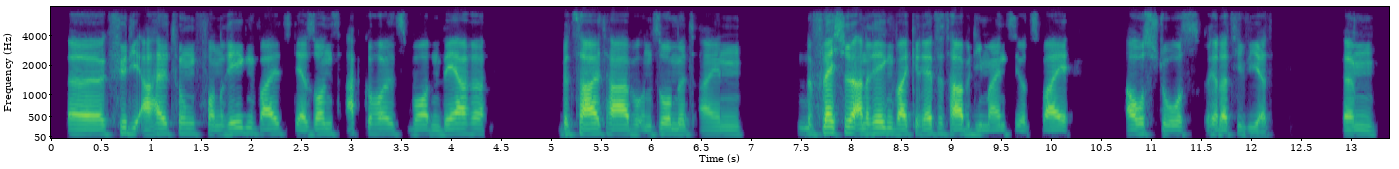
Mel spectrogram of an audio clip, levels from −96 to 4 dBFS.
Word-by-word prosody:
äh, 110 -1 +3
für 130 +5 -5
die 125 +1 -4
Erhaltung 120 +3 0
von 110 -2 -6
Regenwald, 120 -1 -1
der - - 0
sonst 115 +1 -3
abgeholzt 115 -2 -6
worden 110 -2 -2
wäre, 115 +1 +2 0.7
bezahlt 115 +1 +4
habe 110 -1 +5
und 100 -1 -10
somit 115 -1 -4
ein 100 0 -6 0.6
'ne 125 -2 -10
Fläche 140 +5 +5
an 115 - +5
Regenwald 125 -3 +2
gerettet 120 +1 -2
habe, 105 0 +5
die 105 0 -10
meinen 105 +1 -4 1.0
CO2-Ausstoß 105 -2 -3
relativiert. - - -3 0.7
Ähm 100 -1 -2
110 Hz, 120 wpm, -24 LUFS, 105-120 Hz, 1.0 s, habe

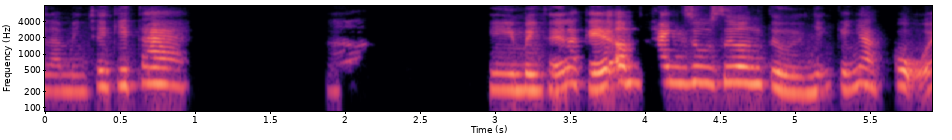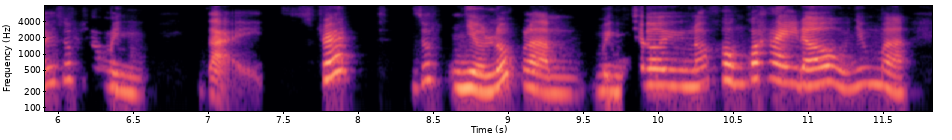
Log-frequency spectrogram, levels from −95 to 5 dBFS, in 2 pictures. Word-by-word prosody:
là 205 -1 -12
mình 200 0 -11
chơi 245 +4 -4
guitar. 265 0 0 0.9
Đó. - - -23 1.0
Thì 215 -1 -4
mình 210 0 +1
thấy 215 +3 0
là 285 - -2
cái 220 +1 +6
âm 295 +3 +5 0.2
thanh 295 -1 +2
du 295 0 -2
dương 295 0 +2
từ 225 -4 +1
những 195 +4 -7
cái 225 -2 -8
nhạc 265 -2 -4
cụ 255 - 0
ấy 280 - -4
giúp 335 +2 -9
cho 280 - -20
mình 195 -5 -5 0.4
giải - - -3
stress, 360 +8 +3 0.4
giúp 325 +7 -8
nhiều 230 -3 +4
lúc 200 - +2
là 220 -6 +3 0.3
mình 205 -1 -5
chơi 265 -1 +2
nó 250 +3 -2
không 300 -1 0
có 345 - +6
hay 305 -4 +4
đâu, 265 -1 +4
nhưng 275 +3 -8
mà 220 -7 -2
260 Hz, 195 wpm, -21 LUFS, 220-290 Hz, 1.0 s, cái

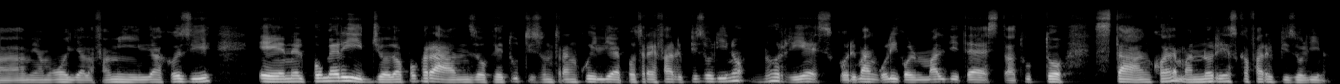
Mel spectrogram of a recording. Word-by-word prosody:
a 100 - -5
mia 105 0 -6
moglie, 110 0 -2
alla 105 -1 -5
famiglia, 110 +1 -2
così, 130 +4 +2 0.5
e 130 -2 +8
nel 135 -1 +1
pomeriggio 145 -7 +5
dopo 120 +4 0
pranzo 115 -5 +1
che 110 -2 -2
tutti 135 -1 -10
son 115 +1 -7
tranquilli 115 +2 -1
e 115 -2 +2
potrei 115 0 -3
fare 120 0 -4
il 115 - -7
pisolino 140 +7 -2
non 160 +6 0
riesco, 120 -2 -2
rimango 115 0 -1
lì 135 - +3
col 115 -3 +1
mal 115 +3 -2
di 120 -1 -5
testa 105 -4 -2
tutto 120 0 +1 0.2
stanco, 115 +1 -1
eh, - - +2
ma 110 -2 -2
non 120 +4 +1
riesco 135 -1 -3
a - - -6
fare 125 0 -3
il 120 - -4
pisolino. 105 -1 -4
115 Hz, 170 wpm, -23 LUFS, 110-130 Hz, 0.5 s, e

